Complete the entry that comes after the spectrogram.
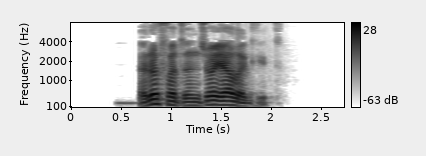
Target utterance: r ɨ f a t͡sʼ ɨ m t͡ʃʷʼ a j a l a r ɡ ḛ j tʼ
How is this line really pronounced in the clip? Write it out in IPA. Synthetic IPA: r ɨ f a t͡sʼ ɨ n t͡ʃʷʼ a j a l a ɡ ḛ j tʼ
